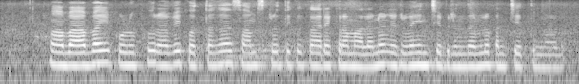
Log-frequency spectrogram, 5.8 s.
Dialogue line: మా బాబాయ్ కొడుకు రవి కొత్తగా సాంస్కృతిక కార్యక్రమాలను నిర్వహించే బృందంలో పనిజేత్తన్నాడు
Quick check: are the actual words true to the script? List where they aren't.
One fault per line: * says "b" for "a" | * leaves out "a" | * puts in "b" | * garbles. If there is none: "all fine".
all fine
